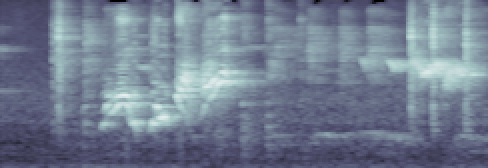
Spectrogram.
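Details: Scratchy warbled notes give way to a brief high whistled phrase from a White-rumped shama, with quiet gaps between bursts. Used for stimulating shamas to sing.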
